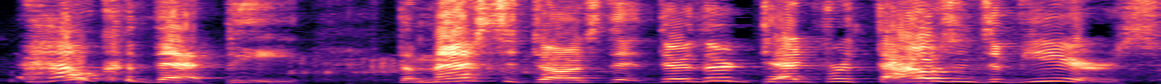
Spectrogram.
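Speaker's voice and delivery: loud, stunned disbelief; shocked outburst; astonished. Acted. Man shocked at seeing mastodons.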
